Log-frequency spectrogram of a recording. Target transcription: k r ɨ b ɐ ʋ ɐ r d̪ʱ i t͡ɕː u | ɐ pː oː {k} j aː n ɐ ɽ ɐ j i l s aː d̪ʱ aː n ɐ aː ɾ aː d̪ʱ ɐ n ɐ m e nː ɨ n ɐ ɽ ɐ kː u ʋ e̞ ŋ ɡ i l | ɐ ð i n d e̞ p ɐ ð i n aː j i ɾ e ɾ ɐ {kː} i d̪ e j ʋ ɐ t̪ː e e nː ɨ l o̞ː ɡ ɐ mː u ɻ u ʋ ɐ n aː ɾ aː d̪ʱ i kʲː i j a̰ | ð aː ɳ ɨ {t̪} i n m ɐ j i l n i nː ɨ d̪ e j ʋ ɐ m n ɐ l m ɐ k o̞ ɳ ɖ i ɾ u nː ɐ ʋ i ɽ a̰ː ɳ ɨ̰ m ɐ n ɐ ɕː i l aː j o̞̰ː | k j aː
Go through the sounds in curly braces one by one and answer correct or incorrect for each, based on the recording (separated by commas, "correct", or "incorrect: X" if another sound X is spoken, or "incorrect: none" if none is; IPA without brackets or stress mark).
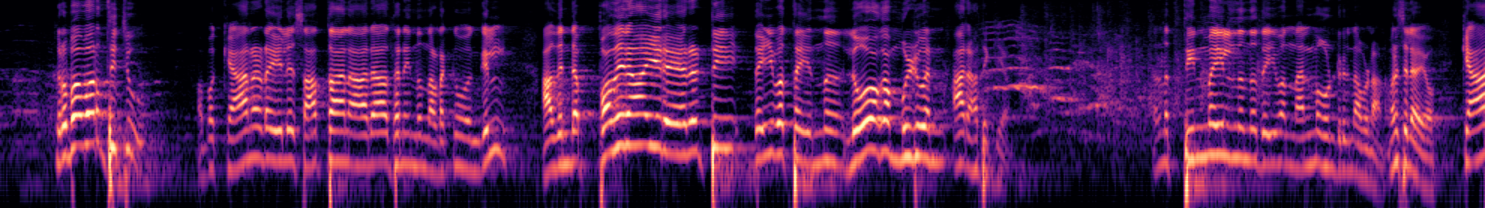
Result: correct, incorrect: ʈː, correct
